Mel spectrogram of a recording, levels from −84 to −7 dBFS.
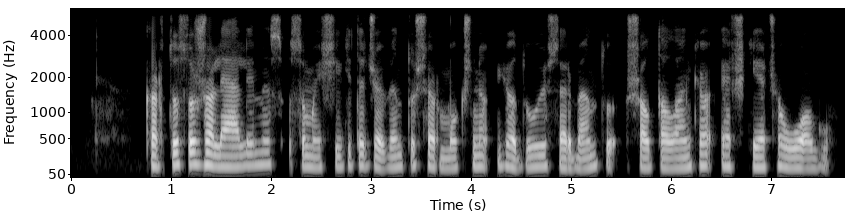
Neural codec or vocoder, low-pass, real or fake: none; 5.4 kHz; real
